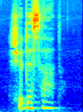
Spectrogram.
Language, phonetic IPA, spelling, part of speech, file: Czech, [ˈʃɛdɛsaːt], šedesát, numeral, Cs-šedesát.ogg
- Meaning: sixty (60)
